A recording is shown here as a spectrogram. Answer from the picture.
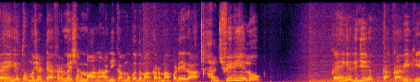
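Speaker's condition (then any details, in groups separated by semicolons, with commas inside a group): No condition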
